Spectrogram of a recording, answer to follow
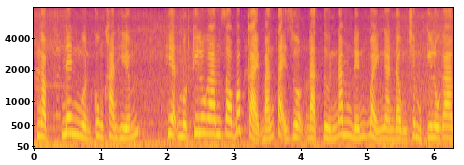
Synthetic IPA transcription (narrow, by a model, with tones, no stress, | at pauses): ŋə˨˩p̚ne˧nŋu˨˩ənkʊ˧ŋ͡mxaː˧nhi˨˦əm | hḭ˧˨ənmo˨˩t̚ki˧lo˧ɣaː˧mzɔ˧ɓa˦˥wk͡p̚kaː˧˩jɓaː˨˦nt̪a̰ː˧˨jzṵ˧˨əŋɗaː˨˩t̚t̪ɨ˨˩na˧mɗe˨˦nɓə˧˩jŋaː˨˩nɗə˨˩wŋ͡mt͡ɕe˧nmo˨˩t̚ki˧lo˧ɣaː˧m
